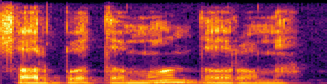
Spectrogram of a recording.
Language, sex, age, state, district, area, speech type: Odia, female, 45-60, Odisha, Kendujhar, urban, read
